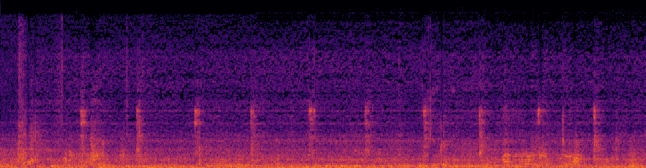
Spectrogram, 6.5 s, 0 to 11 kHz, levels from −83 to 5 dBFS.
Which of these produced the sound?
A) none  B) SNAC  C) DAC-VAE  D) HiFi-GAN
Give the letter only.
B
